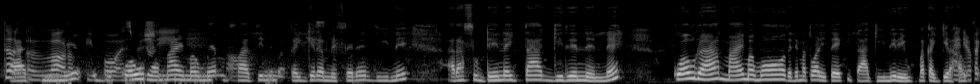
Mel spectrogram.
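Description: Right from the start the speech gets pushed down in bursts: 0.00 to 1.10 s, 1.46 to 2.40 s, 2.67 to 2.87 s and 3.48 to 3.67 s, dipping by about 15 dB at worst, then about 10, 10 and 5 dB. That's speech suppressed in double talk, likely an echo canceller ducking its own talker along with the echo while the far end talked over it. Then from 7.39 s to the end at 9.80 s there's a time-stretched section sped up to 1.88 times. The pitch holds but the pace jumps and turns rushed, likely from software dropping short slices to squeeze it to length.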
